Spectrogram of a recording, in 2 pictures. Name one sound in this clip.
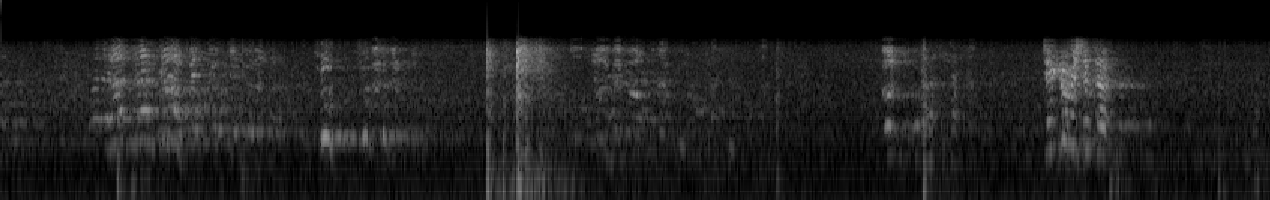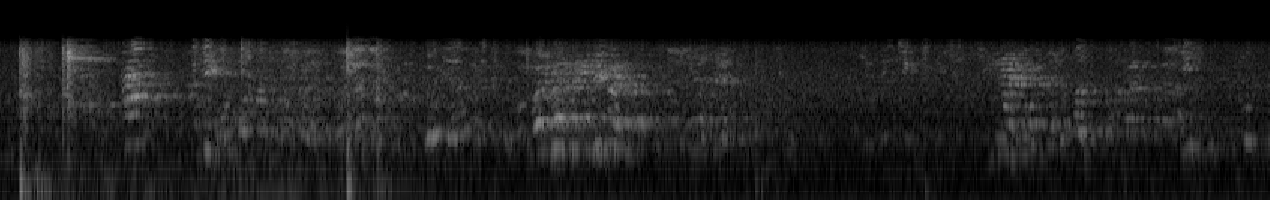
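Men shout and call out to each other across a large echoing hall.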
